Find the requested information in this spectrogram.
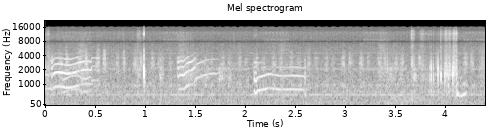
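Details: Newborn dog puppies from Aris's G litter during their first four days of life, early October 2012: three high, wavering whimpers that slide up and down in short bursts, with a faint steady hum and scattered soft clicks.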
